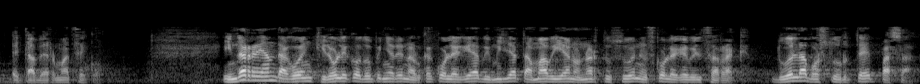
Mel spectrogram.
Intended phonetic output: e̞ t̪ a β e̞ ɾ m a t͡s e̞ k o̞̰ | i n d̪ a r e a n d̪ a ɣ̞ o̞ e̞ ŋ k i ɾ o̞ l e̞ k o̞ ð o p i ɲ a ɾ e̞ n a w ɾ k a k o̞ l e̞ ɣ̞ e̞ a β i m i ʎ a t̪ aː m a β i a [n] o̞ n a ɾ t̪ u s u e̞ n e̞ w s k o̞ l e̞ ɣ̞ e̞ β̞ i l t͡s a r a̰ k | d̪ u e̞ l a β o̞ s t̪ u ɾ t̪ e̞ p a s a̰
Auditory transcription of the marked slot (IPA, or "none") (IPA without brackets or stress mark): n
